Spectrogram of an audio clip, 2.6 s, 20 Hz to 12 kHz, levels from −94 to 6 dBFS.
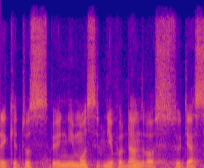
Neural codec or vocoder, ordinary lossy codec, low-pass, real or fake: codec, 24 kHz, 0.9 kbps, WavTokenizer, small release; Opus, 64 kbps; 10.8 kHz; fake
